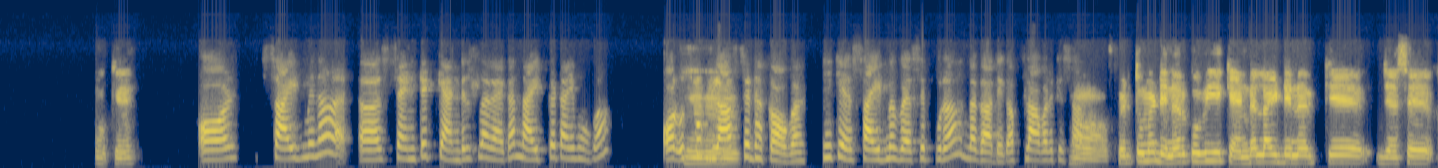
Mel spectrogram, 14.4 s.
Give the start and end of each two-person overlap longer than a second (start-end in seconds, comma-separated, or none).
none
